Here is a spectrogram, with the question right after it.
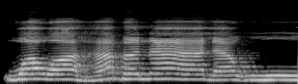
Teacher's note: हा को उल्टा पेश की वजह से खींच कर अदा करेंगे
